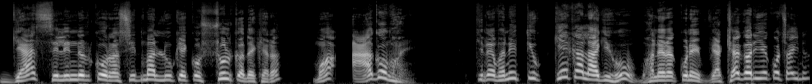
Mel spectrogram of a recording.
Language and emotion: Nepali, angry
